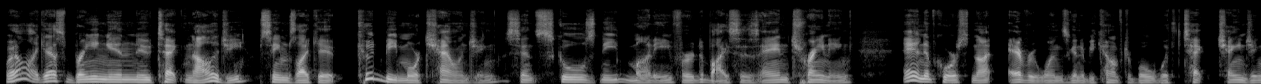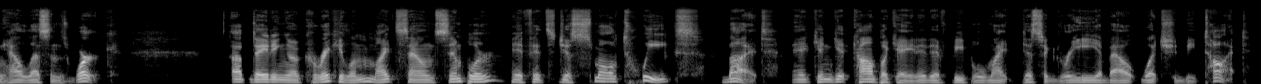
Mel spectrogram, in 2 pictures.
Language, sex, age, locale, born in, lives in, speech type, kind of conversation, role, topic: English, male, 40-44, en-US, United States, United States, read, expert-assistant, asker, How can I develop a deeper understanding of how educational systems evolve over time?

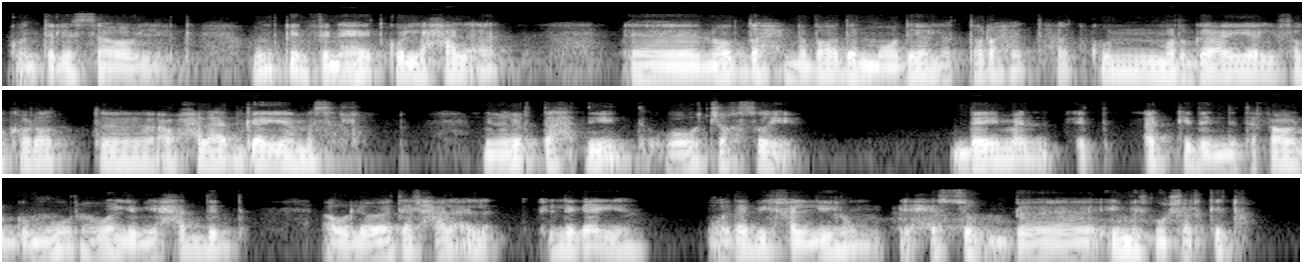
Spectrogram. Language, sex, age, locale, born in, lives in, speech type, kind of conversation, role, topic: Arabic, male, 20-24, ar-EG, Egypt, Egypt, read, expert-assistant, expert, إزاي نقدر نخلي برامج الراديو والتلفزيون أكتر جذب للناس اللي بتتفرج أو بتسمع؟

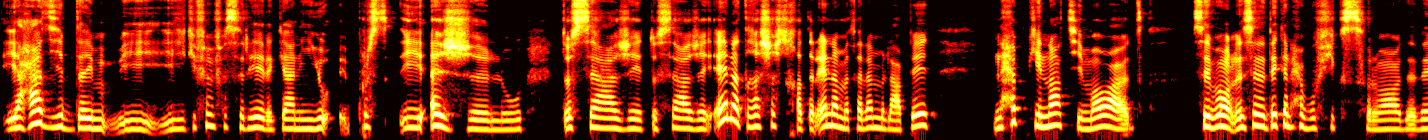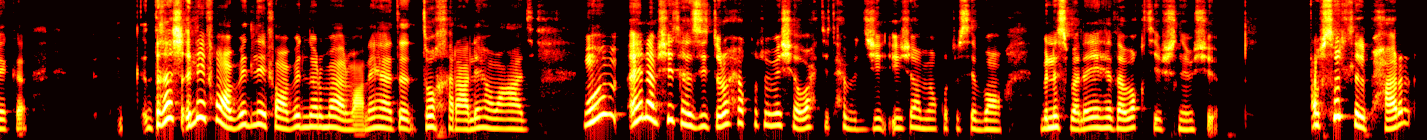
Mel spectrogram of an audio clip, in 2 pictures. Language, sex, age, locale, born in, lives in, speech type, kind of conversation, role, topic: Arabic, female, 25-29, ar-TN, Tunisia, Portugal, conversation, unstructured, none, إزاي وسائل التواصل الاجتماعي بتأثر على علاقاتنا اليومية؟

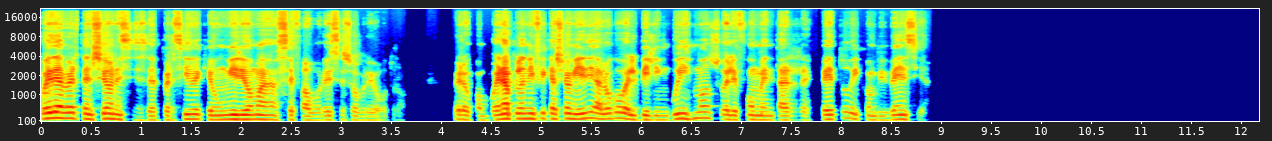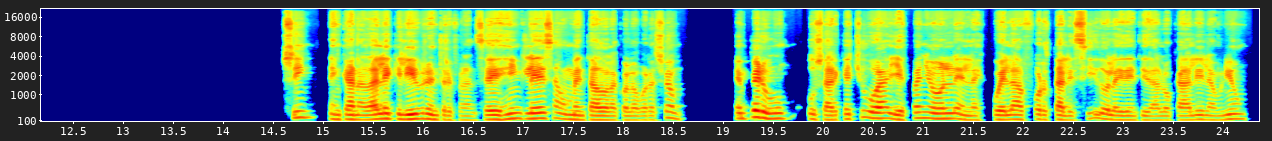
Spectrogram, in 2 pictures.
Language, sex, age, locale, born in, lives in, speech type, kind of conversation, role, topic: Spanish, male, 50-54, es-VE, Venezuela, United States, read, expert-assistant, expert, ¿Qué es un dialecto y en qué se diferencia de una lengua?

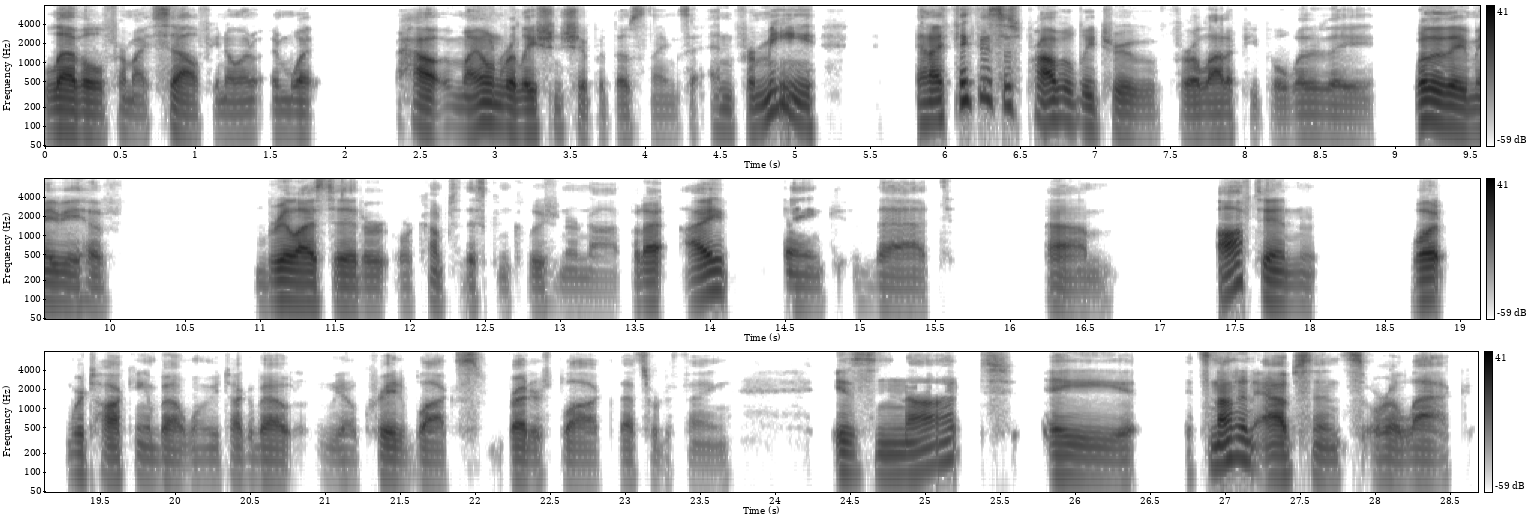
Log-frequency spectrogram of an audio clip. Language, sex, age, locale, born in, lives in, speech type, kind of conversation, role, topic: English, male, 40-44, en-US, United States, United States, conversation, podcast, guest, What strategies help you stay motivated and overcome creative challenges?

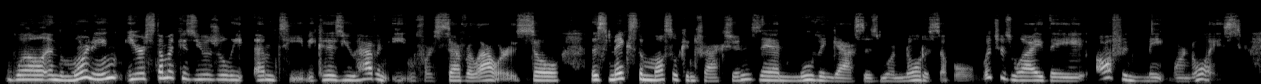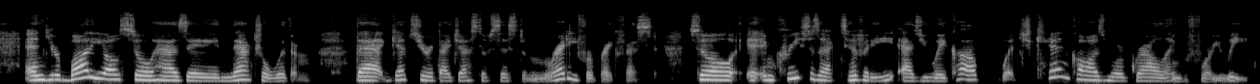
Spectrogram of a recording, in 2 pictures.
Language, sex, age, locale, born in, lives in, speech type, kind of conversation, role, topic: English, male, 25-29, en-US, Jamaica, United States, read, expert-assistant, expert, Why does the stomach growl when hungry?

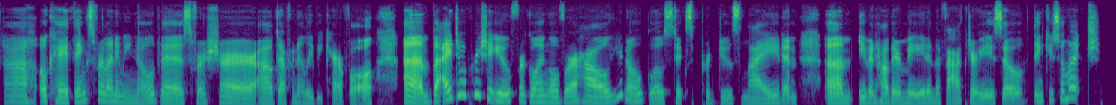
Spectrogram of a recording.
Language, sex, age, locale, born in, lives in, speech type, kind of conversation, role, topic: English, female, 40-44, en-US, United States, United States, read, expert-assistant, asker, How do glow sticks produce light?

